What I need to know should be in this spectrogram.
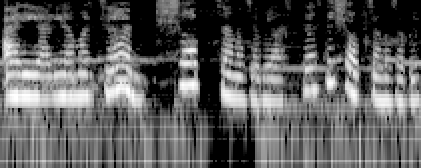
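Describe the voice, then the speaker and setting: A woman uses a put-on character voice at a moderate pace. Clear music plays in the background. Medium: fan dub. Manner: relaxed, reassuring.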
